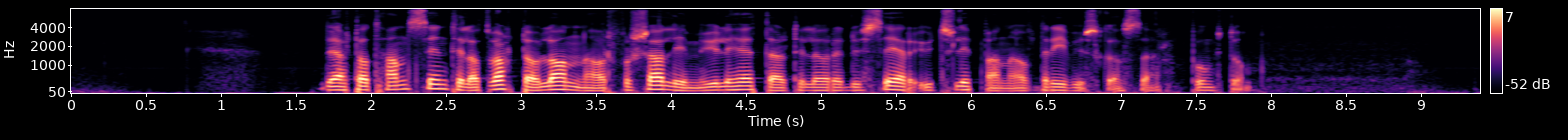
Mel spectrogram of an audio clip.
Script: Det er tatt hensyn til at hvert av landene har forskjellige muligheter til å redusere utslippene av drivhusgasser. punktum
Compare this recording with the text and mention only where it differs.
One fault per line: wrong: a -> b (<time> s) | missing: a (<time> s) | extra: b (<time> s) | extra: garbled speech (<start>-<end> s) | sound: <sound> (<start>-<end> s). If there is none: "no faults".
no faults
